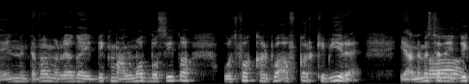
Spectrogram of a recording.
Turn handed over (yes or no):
no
